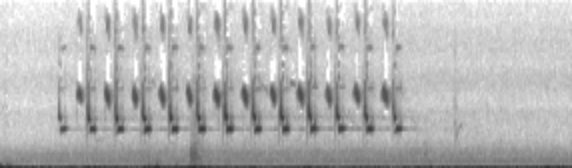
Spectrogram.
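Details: In spring, a great tit repeats a bright, high two-note phrase about three times a second for nearly four seconds over a steady low rumble of wind or distant traffic.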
